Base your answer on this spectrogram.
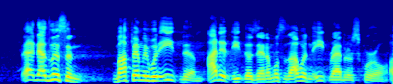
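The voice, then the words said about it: Rural North Carolina Southern accent. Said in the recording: “I grew up in rural North Carolina, if you can't tell by my accent.”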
